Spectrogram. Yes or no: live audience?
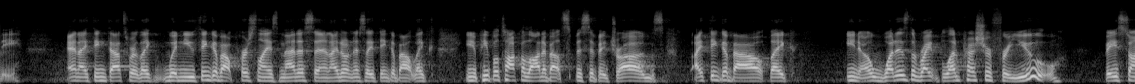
yes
